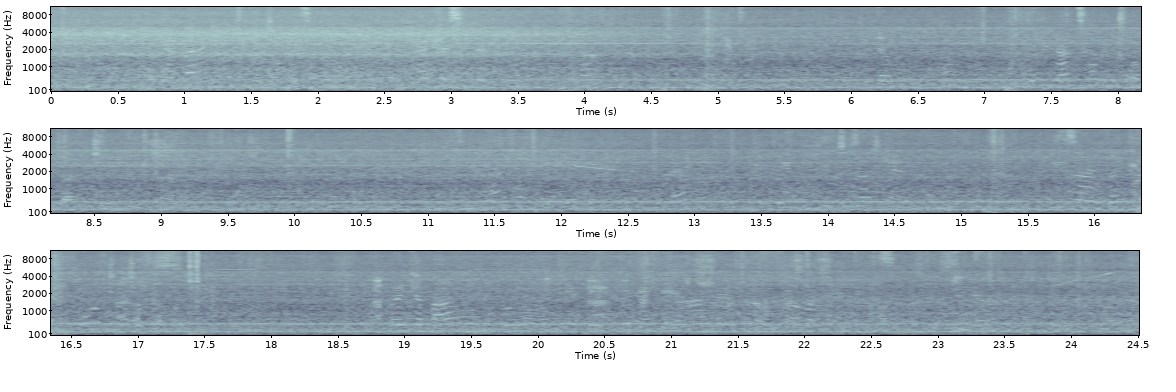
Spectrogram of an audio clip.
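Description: Jet engines hum and roar steadily, heard from inside an airliner's cabin.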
